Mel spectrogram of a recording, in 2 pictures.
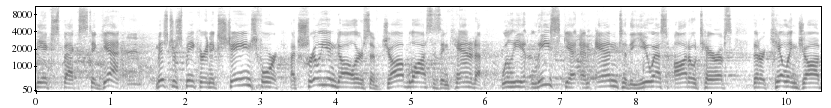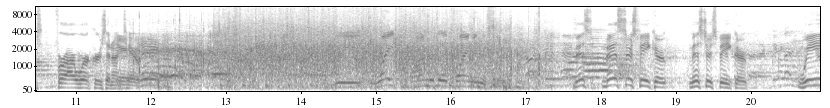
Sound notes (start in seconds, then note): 17.2 applause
